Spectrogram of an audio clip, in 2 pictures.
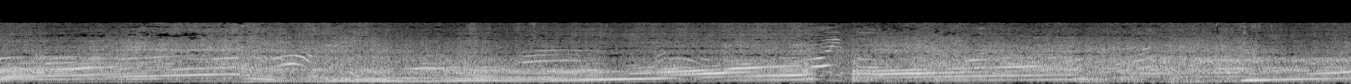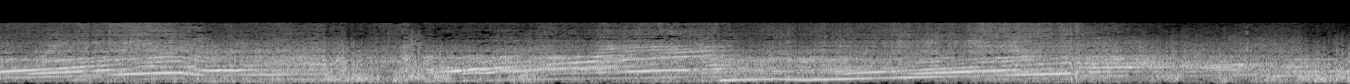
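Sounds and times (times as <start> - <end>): sports car engines accelerating: 0.0 - 27.0.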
